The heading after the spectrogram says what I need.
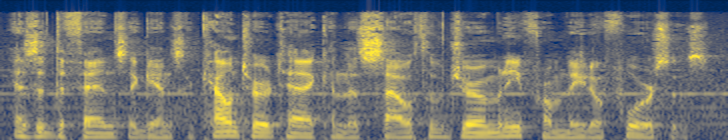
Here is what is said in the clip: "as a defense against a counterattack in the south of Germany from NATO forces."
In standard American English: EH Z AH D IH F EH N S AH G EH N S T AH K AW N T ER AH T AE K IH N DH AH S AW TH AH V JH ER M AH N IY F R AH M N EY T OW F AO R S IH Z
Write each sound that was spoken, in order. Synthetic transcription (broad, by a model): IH Z AH D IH F EH N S AH G EH N S T AH K AW N T ER AH T AE K IH N DH AH S AW TH AH V JH ER M AH N IY F R AH M N EY T OW F AO R S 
